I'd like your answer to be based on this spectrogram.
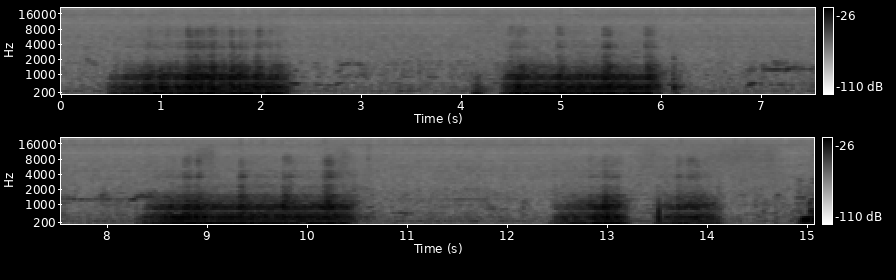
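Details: Loud rattling snores from a sleeping dog on each breath in, about four in fifteen seconds with quiet pauses; owner wonders about canine sleep apnea; snoring.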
